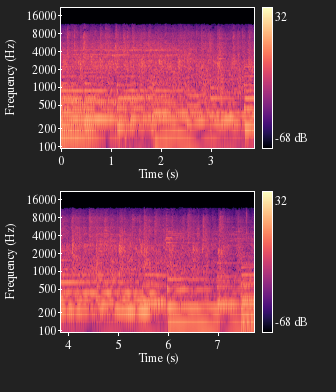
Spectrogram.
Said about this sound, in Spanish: Vamos, dale el aplauso al rey.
